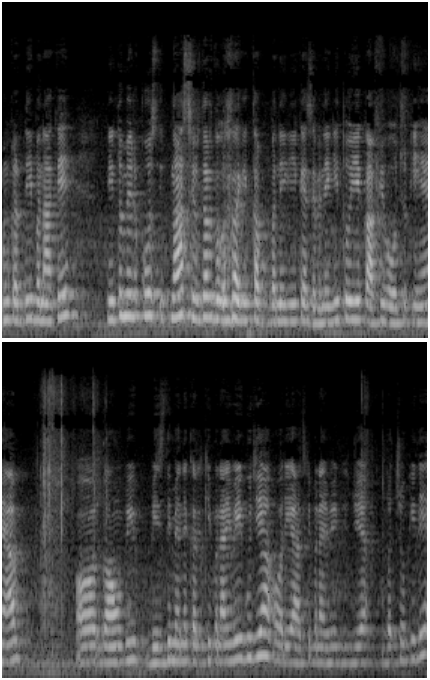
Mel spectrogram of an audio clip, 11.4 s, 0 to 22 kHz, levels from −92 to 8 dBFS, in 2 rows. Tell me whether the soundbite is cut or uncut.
uncut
